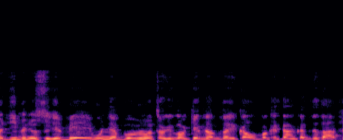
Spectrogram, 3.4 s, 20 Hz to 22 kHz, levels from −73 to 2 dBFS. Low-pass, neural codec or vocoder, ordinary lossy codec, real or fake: 10.8 kHz; codec, 44.1 kHz, 7.8 kbps, DAC; AAC, 32 kbps; fake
